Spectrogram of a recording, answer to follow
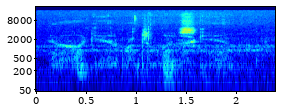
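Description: A person whispering a few quiet words. A short, sharp click comes about one and a half seconds in.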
